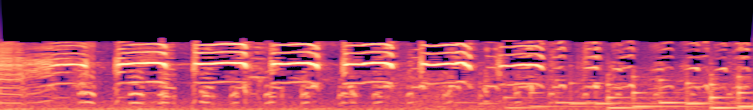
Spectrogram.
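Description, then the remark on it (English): A herring gull calls loudly, a run of about seven harsh, ringing cries in steady rhythm that quicken into shorter notes as soft music rises underneath. “So the next time you see a herring gull, take a careful look and listen to that unforgettable voice.”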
